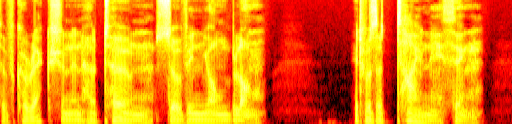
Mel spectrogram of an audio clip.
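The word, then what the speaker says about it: Sauvignon Blanc: The Sovenon Blanc. She pronounced it with a hard flat G and an anglicized blank.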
